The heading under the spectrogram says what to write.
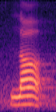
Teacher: நா மேல் பற்களின் அடியை தொடுவதால் லகரம் தோன்றும். இது வா போல இருப்பதால் வகர லகரம் என்கிறோம்.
